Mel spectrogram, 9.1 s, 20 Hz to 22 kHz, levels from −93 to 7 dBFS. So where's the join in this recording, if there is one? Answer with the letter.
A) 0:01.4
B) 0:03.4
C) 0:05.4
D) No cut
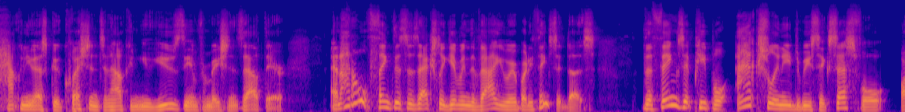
B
